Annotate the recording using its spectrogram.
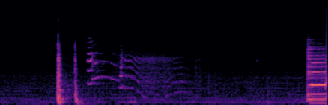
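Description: Two sharp knocks about a quarter second apart, then a short, quieter animal cry that wavers up and down in pitch, meow-like.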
